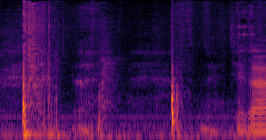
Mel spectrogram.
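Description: Two sharp knocks, one just after the start and a louder one about a second later, as a wide shallow basin and a plastic pot of succulents are set down on a wooden tabletop.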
